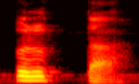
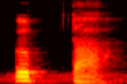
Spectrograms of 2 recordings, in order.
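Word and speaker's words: 읊다: chom hta tta tta last upa upa hindi ula dapat up ta up ta pero ang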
